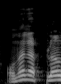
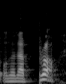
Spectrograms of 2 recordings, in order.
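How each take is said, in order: First: On en a plein pitched higher and louder; emphatic repeat. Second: Said in the usual way. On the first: Real, not acted. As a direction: punch the repeat with the word plein stressed. Repeats the phrase more strongly.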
